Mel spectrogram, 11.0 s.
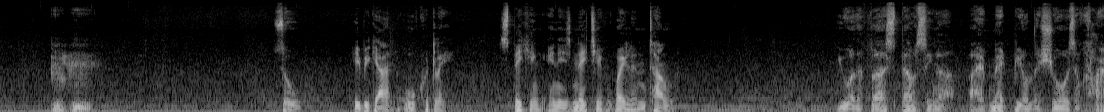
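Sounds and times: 
man clearing throat: 0.5s - 1.0s
speech: 0.5s - 1.0s, 2.8s - 6.9s, 8.4s - 11.0s.

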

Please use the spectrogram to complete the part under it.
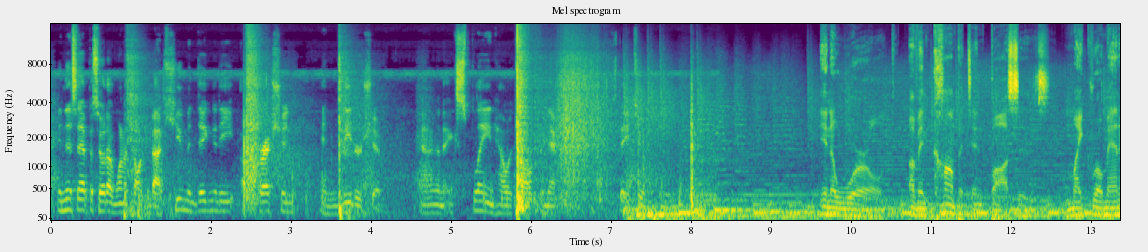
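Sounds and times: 
speech: 0.1s - 8.0s, 9.6s - 13.3s
Fourth of July fireworks bangs and pops in a neighborhood: 0.9s - 4.8s, 5.8s - 8.3s.

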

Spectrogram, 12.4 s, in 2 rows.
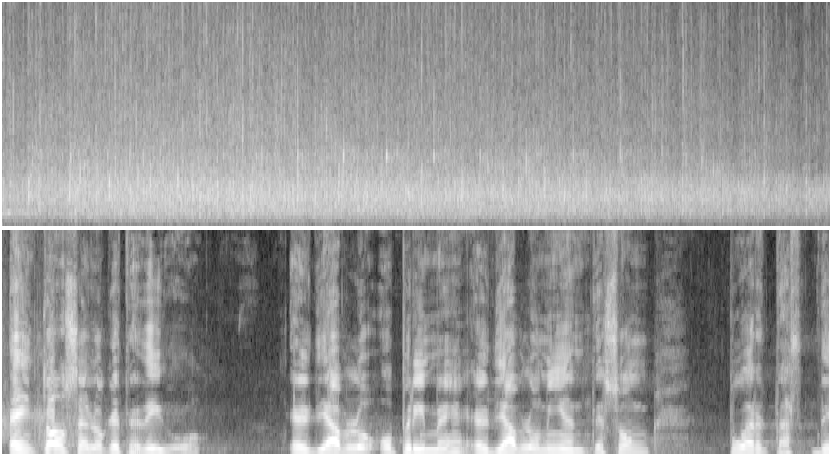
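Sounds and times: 
audience applause: 0.0s - 6.6s
speech: 6.3s - 7.8s, 8.4s - 12.4s.

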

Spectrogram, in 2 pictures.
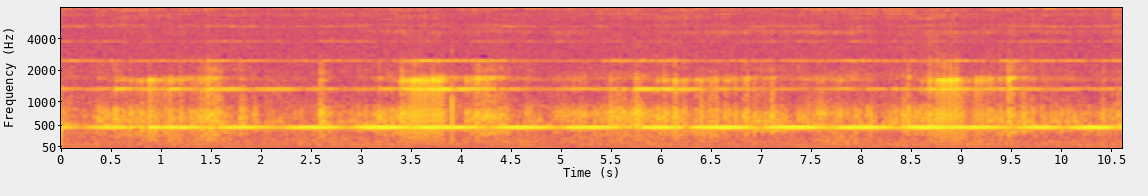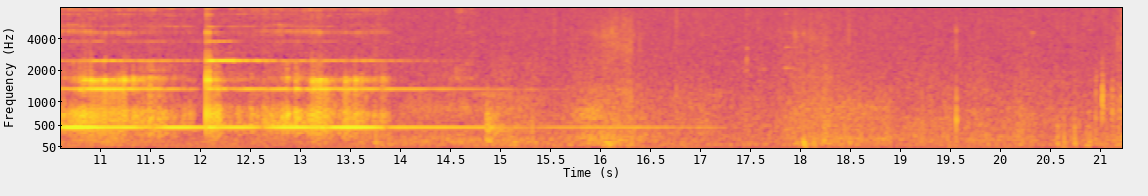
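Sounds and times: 
meditation bell ringing: 0.0s - 16.8s.

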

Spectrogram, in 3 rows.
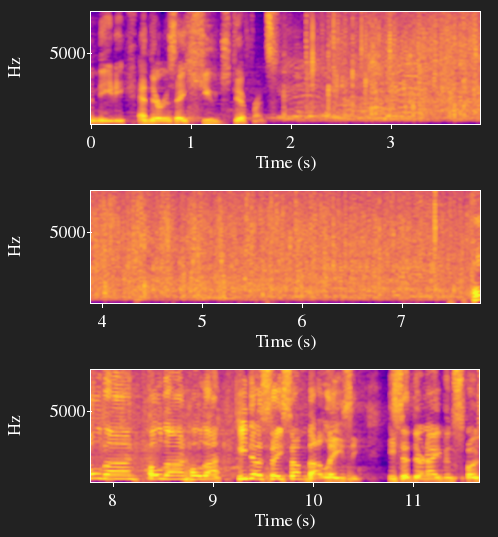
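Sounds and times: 
speech: 0.0s - 2.3s, 7.7s - 11.6s
audience clapping: 1.8s - 9.9s.

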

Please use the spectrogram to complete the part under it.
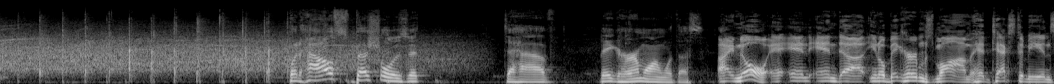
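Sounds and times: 
studio applause: 0.0s - 4.9s
speech: 2.9s - 4.4s, 5.0s - 10.5s.

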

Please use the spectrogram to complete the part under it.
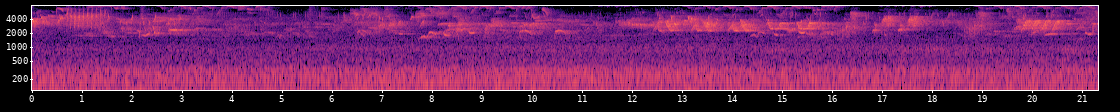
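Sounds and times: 
birds in a dawn chorus: 0.0s - 21.3s.

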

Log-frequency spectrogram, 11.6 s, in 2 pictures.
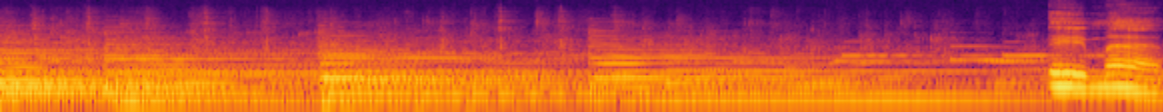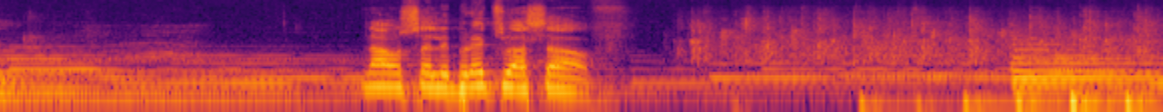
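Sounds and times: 
audience clapping hands: 0.0s - 6.4s, 9.1s - 11.6s
speech: 5.2s - 5.9s, 7.6s - 8.9s.

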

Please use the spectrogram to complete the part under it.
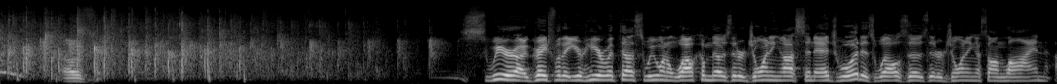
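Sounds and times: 
church congregation applauding: 0.0s - 4.6s
speech: 0.6s - 1.0s, 4.8s - 10.5s.

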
